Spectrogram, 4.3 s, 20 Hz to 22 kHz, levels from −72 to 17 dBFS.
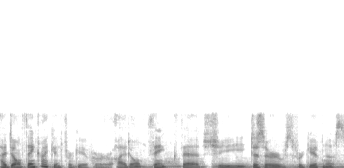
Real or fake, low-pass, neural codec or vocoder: fake; 7.2 kHz; codec, 16 kHz, 4 kbps, FunCodec, trained on Chinese and English, 50 frames a second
